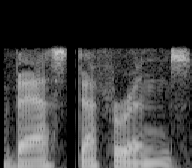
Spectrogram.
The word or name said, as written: vas deferens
